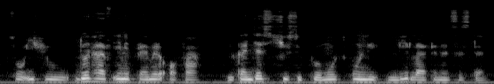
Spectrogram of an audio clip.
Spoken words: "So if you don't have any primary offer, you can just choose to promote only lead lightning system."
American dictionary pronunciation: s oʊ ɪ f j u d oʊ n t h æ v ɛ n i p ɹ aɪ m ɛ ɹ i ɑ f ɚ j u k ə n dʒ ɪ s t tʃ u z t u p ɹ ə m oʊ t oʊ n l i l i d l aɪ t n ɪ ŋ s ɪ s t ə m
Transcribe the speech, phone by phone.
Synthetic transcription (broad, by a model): s oʊ ɪ f j u d oʊ n t h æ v ɛ n i p ɹ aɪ m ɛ ɹ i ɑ f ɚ j u k ə n dʒ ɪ s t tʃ u s t u p ɹ ə m oʊ t oʊ n l i l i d l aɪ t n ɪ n s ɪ s t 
